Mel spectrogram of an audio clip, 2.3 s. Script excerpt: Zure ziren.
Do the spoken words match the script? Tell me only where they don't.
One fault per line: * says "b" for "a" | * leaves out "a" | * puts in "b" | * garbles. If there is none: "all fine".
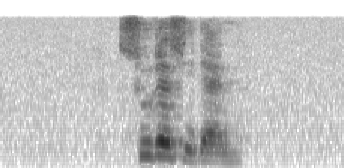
all fine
